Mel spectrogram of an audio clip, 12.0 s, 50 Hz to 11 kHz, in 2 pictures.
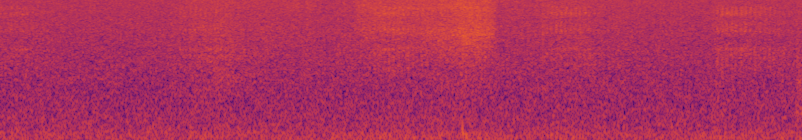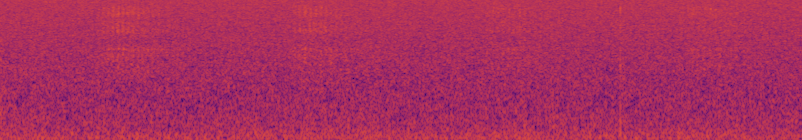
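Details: Thomas, a cat, purring softly during a massage and Reiki session on December 28, 2021. A low, steady rumble pulses with his breathing, with faint hand rustles over it.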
